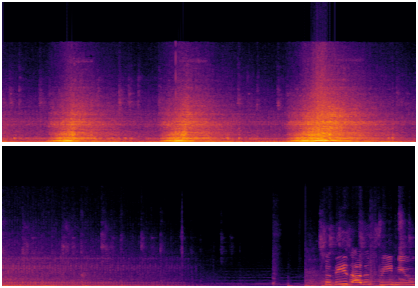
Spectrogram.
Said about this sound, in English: let me now bring your attention to what this bike sounds like, because I'm quite convinced this is the best sounding of the three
